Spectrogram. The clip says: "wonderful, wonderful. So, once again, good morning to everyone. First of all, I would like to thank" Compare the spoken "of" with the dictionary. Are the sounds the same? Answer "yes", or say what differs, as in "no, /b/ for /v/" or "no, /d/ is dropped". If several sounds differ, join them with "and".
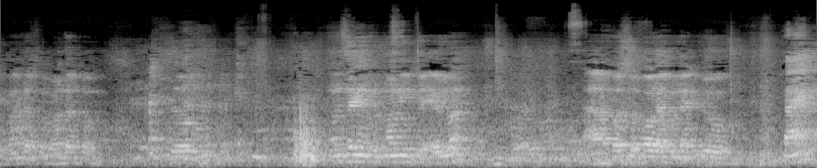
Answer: no, /p/ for /v/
